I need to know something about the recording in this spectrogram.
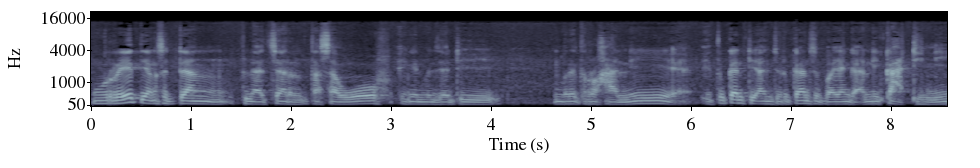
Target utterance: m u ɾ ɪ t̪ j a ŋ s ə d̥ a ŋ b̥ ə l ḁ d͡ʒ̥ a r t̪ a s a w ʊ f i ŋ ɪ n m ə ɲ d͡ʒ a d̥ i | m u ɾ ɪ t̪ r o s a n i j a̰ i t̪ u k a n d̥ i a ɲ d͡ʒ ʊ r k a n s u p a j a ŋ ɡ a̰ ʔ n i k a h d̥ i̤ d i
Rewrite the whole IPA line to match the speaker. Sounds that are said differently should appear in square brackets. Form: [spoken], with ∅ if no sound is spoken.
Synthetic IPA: m u ɾ ɪ t̪ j a ŋ s ə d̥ a ŋ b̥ ə l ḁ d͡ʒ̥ a r t̪ a s a w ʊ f i ŋ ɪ n m ə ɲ d͡ʒ a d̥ i | m u ɾ ɪ t̪ r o [h] a n i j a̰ i t̪ u k a n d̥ i a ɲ d͡ʒ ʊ r k a n s u p a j a ŋ ɡ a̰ ʔ n i k a h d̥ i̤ [n] i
